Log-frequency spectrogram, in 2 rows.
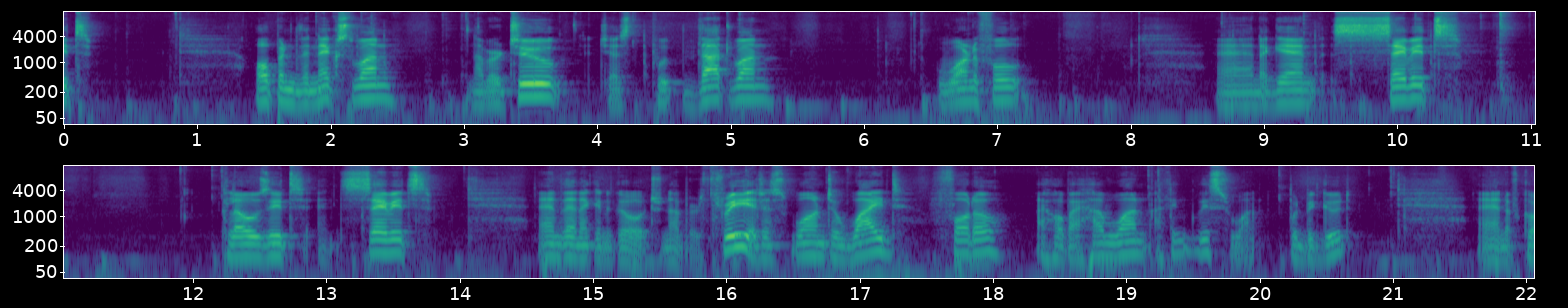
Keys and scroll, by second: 2.8 super+Tab, 6.9 super+-, 10.6 shift+Return, 16.7 super+Tab.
